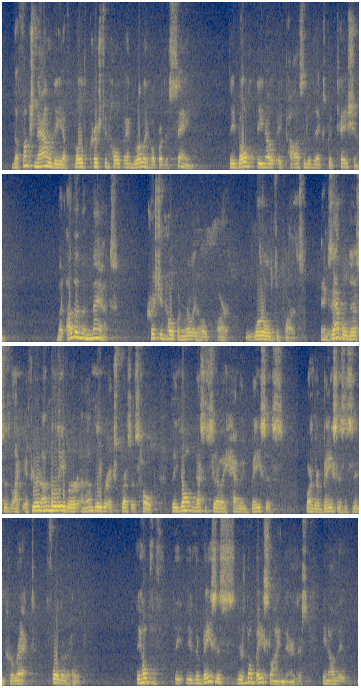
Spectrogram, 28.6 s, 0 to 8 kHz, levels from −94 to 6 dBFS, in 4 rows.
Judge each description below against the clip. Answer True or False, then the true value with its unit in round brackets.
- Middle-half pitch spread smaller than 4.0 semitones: False (4.5 semitones)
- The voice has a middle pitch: True (165 Hz)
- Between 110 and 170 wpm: True (150 wpm)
